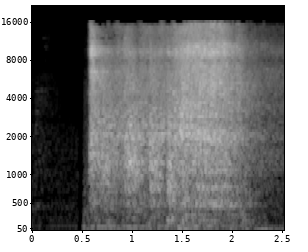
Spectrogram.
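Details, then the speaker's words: VW Polo 1.2 with a timing chain, cold start after sitting: harsh metallic rattle for a couple of seconds on startup that is gone on a restart. Timing chain rattle, a common Polo 1.2 problem. "that's something that's very common with the polos it is a timing chain problem so the polo 1.2 engine runs off of a timing chain not a timing belt"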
